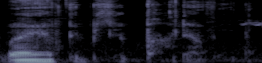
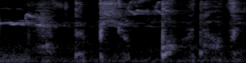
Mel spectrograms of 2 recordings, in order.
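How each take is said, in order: First: Said in the usual way. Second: Breathless whisper, dropped right down; hushed repeat under the breath. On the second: Shown as a demonstration. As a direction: whisper it as if to yourself.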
